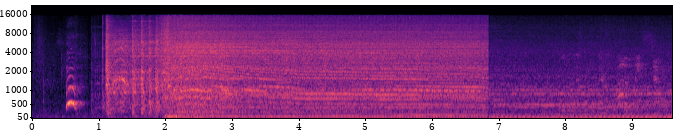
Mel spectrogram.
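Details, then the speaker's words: V8 donor engine for a Jeep truck swap, after a misfire on the driver-side bank: spark plugs and wires replaced, then the O2 sensor replaced; the starter cranks briefly and the engine settles into a steady, even idle with no stumble, running smoothly. "well look it's running better you are right it is running better running wait it's not like there's no error codes let's drive it here"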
